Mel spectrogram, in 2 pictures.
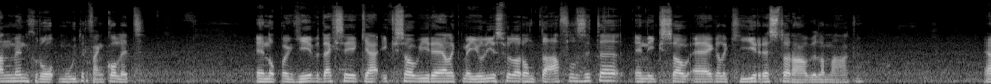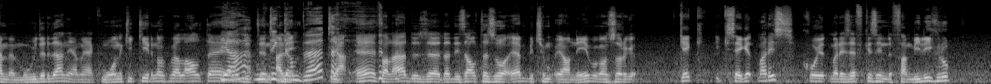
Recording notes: Horeca Expo Live.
